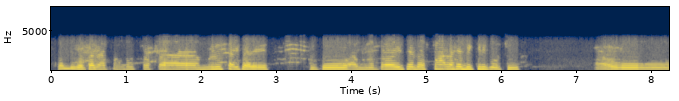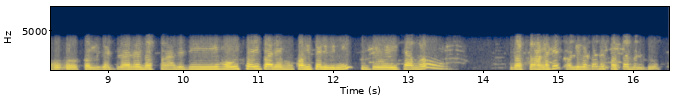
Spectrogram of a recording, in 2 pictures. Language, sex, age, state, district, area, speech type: Odia, female, 60+, Odisha, Gajapati, rural, conversation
